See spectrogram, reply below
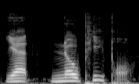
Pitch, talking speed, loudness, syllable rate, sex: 150 Hz, 130 wpm, -16 LUFS, 3.8 syllables/s, male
